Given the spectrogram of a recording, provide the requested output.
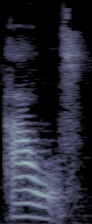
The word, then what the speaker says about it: owls: to hear the word owls the pronunciation for owls is two syllables adding up together it might be easier to practice saying in two syllables the first one ow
